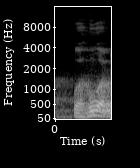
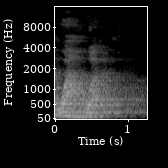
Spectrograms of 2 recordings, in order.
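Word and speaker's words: وَهُوَ: samawat wahua bikul Alim kata-kata wahua ini dari segi membacanya kadang banyak orang yang baca itu tidak memerhatikan apa dahnya ya Wa Hua hu haknya H dah ya haknya ha dma ha domma hu wahua banyak orang baca waha banyak orang yang baca Wah Wa kalau Wah wa berarti ha sukun ha hi hu W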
